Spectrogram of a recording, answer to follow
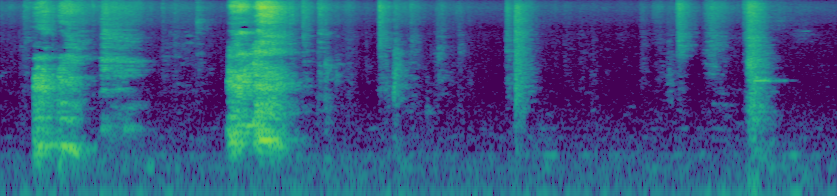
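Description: A woman coughing twice, the second cough louder, as she is losing her voice; a few faint knocks follow.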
